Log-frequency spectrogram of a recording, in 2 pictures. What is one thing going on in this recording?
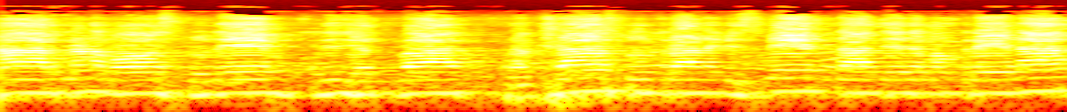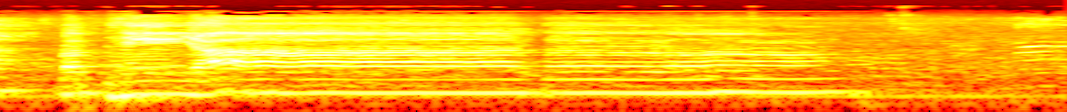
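Several men chant together in a steady, sung rhythm.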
